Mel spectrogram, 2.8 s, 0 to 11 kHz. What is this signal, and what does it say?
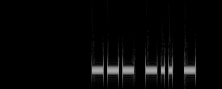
Morse code, heard as a keyed tone, about 25 wpm, 700 Hz. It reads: ODT
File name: Three Letter-Number Combinations - 25wpm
